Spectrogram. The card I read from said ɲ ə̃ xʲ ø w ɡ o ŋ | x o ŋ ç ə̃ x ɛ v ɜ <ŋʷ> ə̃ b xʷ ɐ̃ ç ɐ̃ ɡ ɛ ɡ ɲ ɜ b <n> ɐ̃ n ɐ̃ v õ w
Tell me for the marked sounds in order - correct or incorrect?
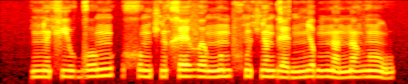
correct, correct

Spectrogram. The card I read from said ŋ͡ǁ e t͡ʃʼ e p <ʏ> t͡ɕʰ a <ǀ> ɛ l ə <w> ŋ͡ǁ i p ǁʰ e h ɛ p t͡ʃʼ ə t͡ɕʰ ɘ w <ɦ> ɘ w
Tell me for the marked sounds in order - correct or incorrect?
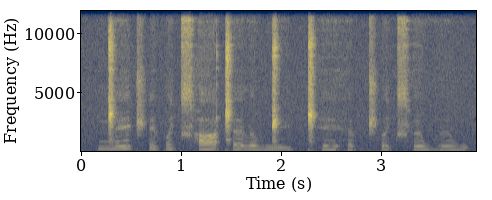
incorrect, incorrect, correct, correct

